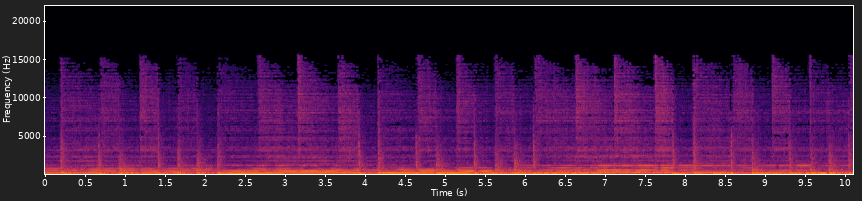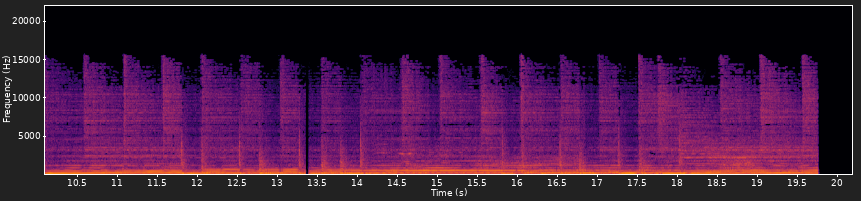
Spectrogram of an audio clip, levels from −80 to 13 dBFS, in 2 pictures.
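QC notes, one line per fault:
13.36 s: gap at a join of encoded pieces, a 43 ms gap with smeared edges where separately encoded segments meet untrimmed, then the sound resumes where it stopped.
19.76 s: cut-off end, the audio stops mid-sound and drops straight to digital silence with no decay because the final buffers were never written.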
